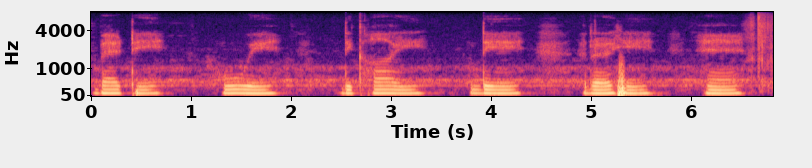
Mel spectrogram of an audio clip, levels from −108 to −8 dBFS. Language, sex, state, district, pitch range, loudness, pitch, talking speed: Hindi, male, Haryana, Rohtak, 125-130 Hz, -20 LUFS, 130 Hz, 55 wpm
